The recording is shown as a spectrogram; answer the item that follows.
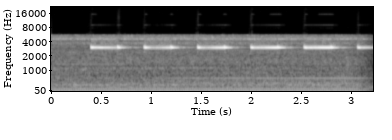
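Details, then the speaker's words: Oxygen concentrator alarm: a steady run of high, short electronic beeps about twice a second, which on some models signals certain problems with the unit. "On some models, an alarm indicates certain types of problems with the concentrator."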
